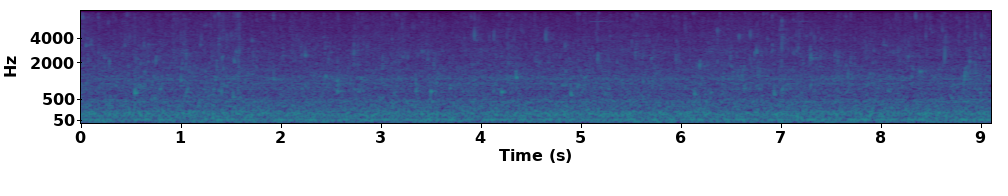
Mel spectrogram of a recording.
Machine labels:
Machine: pump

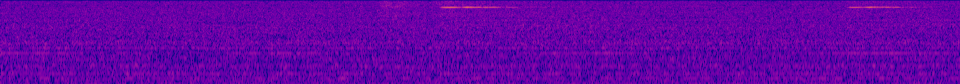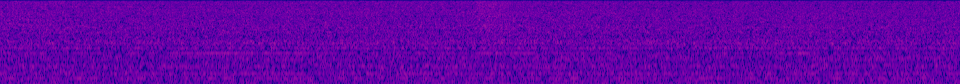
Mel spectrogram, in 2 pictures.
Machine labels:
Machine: fan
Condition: abnormal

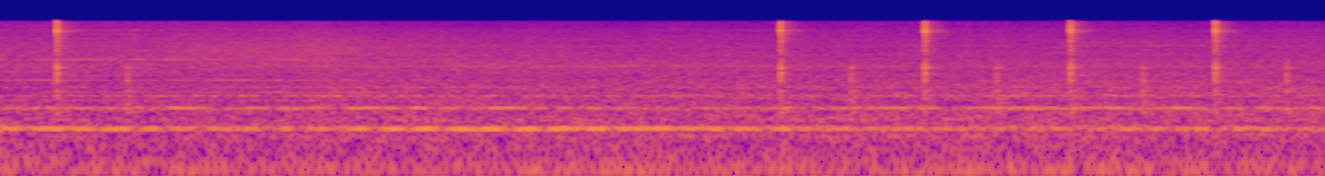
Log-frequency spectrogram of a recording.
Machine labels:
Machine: valve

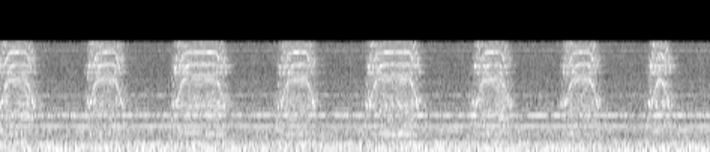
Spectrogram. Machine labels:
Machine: slide rail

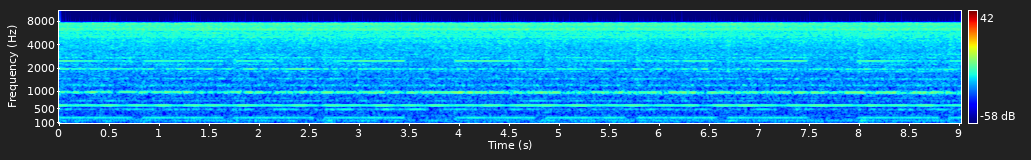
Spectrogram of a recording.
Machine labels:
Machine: slide rail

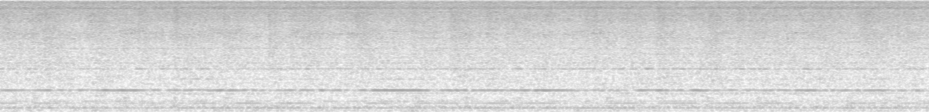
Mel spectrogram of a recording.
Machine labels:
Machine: slide rail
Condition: normal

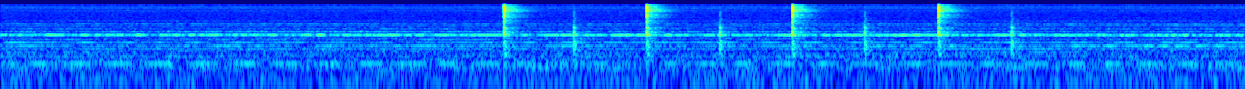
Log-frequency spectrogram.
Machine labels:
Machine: valve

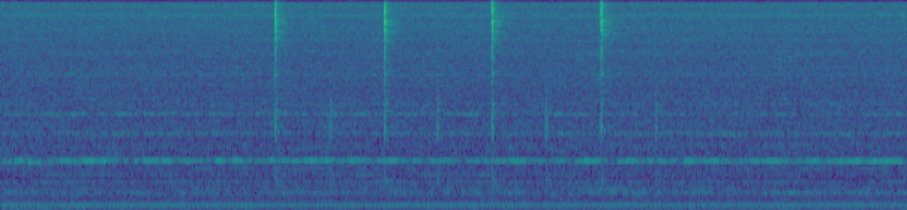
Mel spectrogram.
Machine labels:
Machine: valve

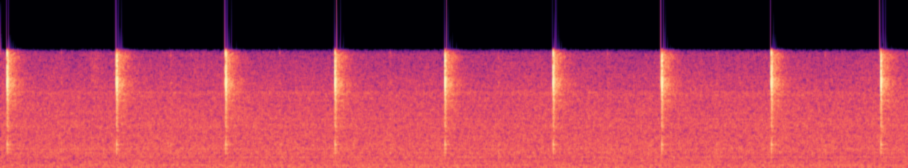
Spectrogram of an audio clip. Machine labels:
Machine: valve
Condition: normal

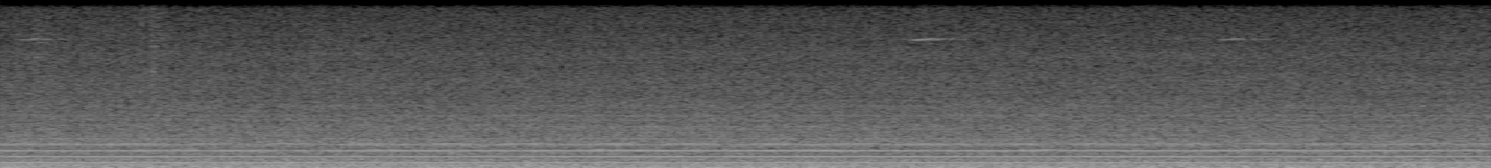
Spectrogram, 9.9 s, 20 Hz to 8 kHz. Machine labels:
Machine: fan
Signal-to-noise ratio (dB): 0 dB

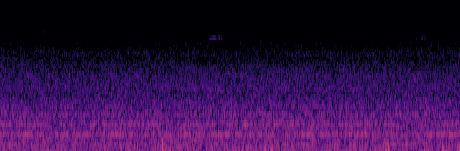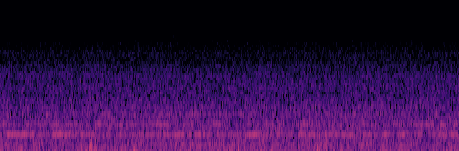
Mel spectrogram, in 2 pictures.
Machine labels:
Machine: fan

